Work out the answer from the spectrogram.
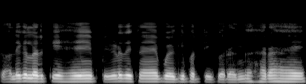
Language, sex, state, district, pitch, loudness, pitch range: Hindi, male, Bihar, Bhagalpur, 135 Hz, -15 LUFS, 125-135 Hz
